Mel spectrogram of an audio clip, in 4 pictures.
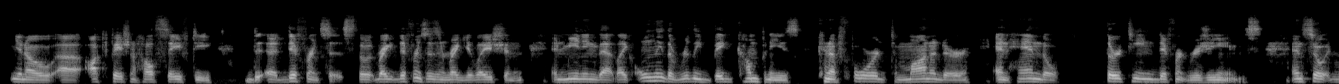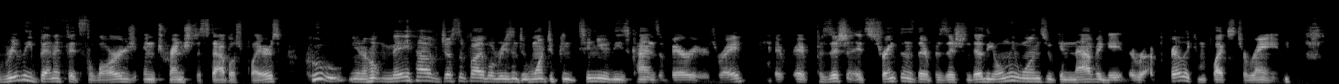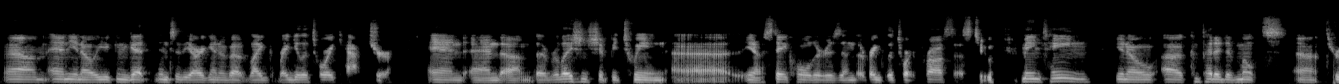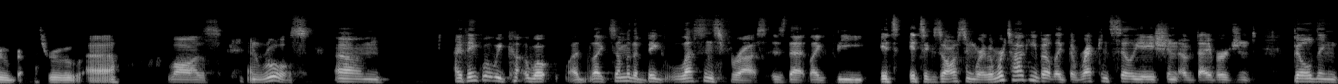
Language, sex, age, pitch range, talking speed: English, male, 30-49, 110-140 Hz, 165 wpm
